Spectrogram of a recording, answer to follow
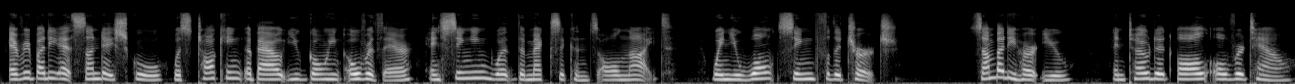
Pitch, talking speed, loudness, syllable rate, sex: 235 Hz, 155 wpm, -17 LUFS, 4.5 syllables/s, female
